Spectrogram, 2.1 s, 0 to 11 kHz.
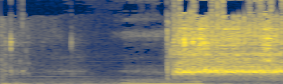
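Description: Clockwork spring motor of a Bolex 16mm film camera starting abruptly about a second in and running with a steady whir, the mechanism turning with the door open.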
